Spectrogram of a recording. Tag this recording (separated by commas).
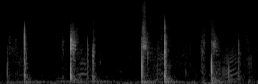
Squeak, Walk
